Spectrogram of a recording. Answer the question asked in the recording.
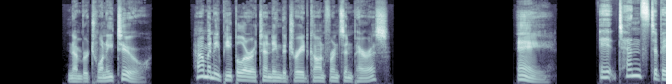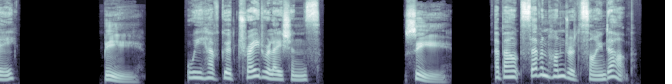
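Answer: C: About 700 signed up.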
